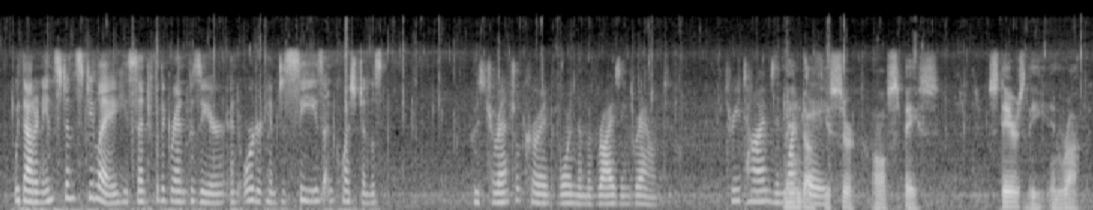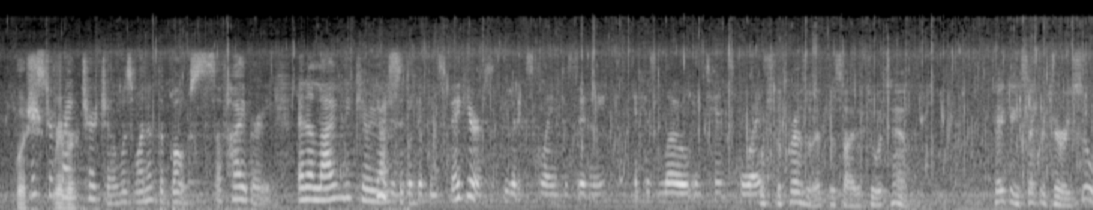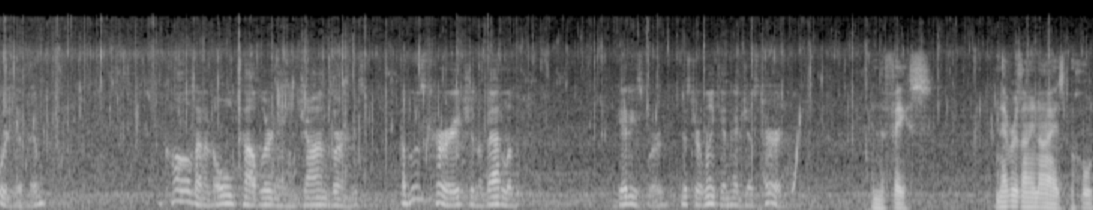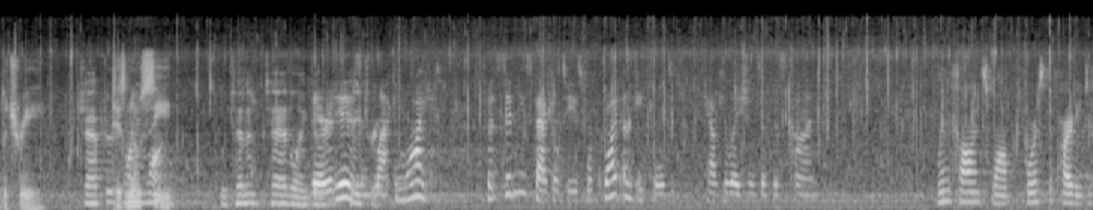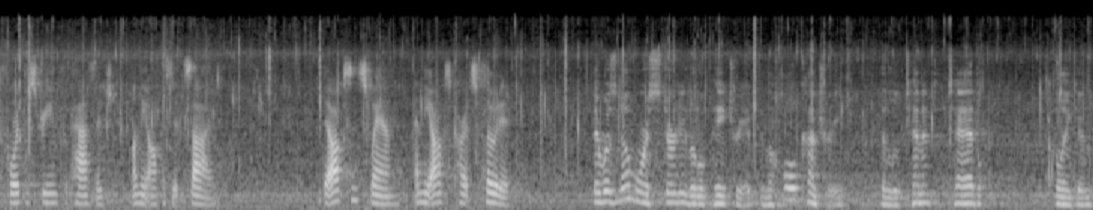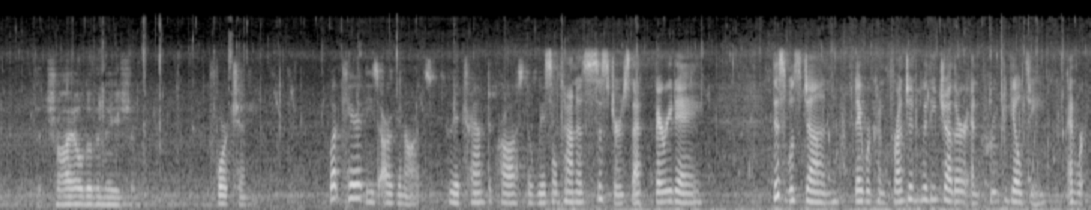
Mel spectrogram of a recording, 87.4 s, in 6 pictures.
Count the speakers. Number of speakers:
six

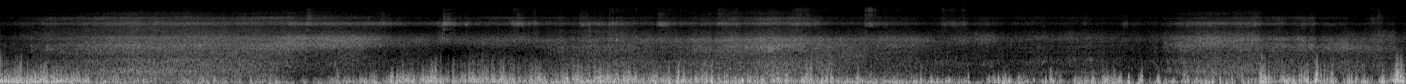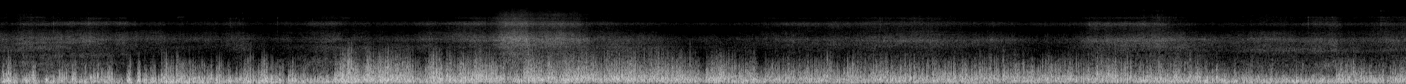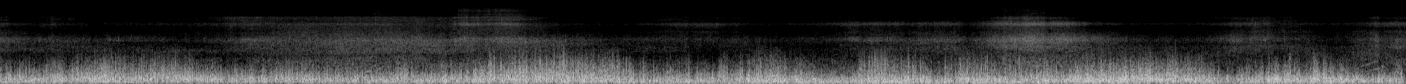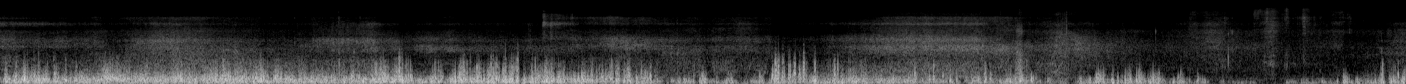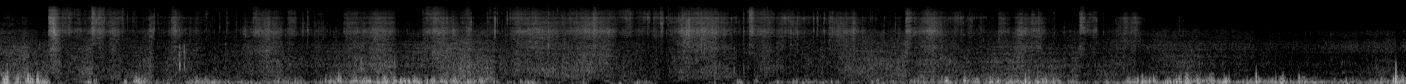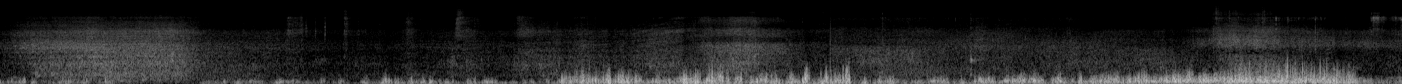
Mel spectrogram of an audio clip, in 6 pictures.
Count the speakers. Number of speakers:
zero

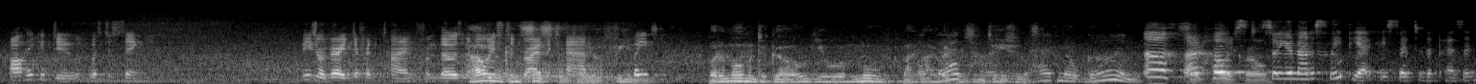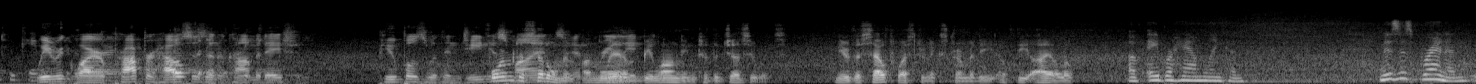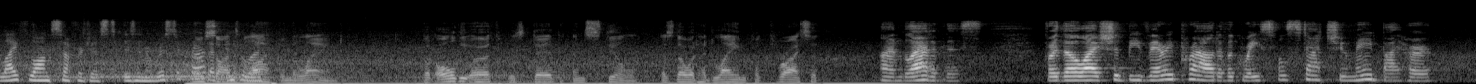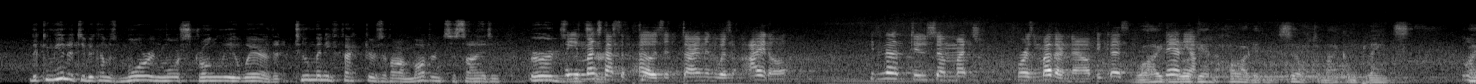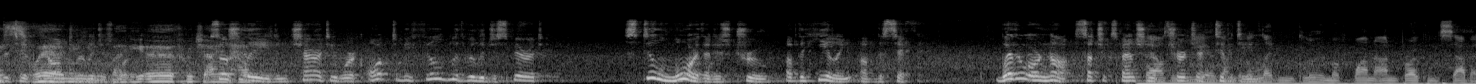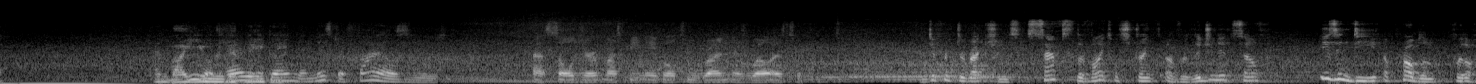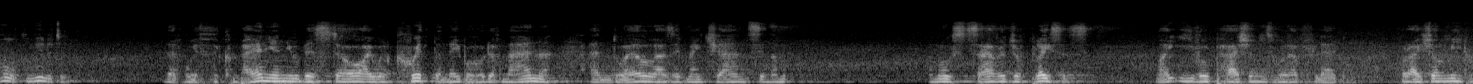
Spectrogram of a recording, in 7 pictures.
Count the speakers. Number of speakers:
ten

